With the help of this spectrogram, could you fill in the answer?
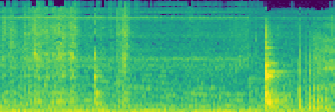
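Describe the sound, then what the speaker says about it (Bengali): Semolina is stirred constantly while it roasts in a pan for suji halwa, giving faint soft scraping and rubbing with a few sharper utensil knocks against the pan, quiet and close. "এটাকে ভালোভাবে টেলে নিই, অনবরত নাড়াচাড়া করতে হবে।"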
